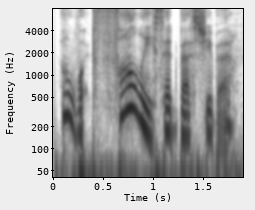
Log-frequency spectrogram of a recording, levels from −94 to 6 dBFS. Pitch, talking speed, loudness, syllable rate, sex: 220 Hz, 155 wpm, -17 LUFS, 4.7 syllables/s, female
